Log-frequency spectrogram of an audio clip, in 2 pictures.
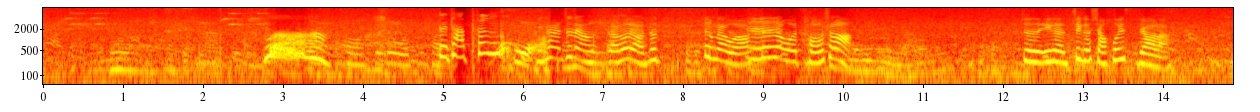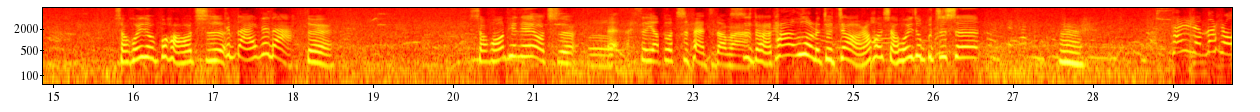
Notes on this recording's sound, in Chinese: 带着录音机去跨年。31号那天带着老婆孩子去上海跨年。带上录音机，录了些游玩过程中的声音。连大虹桥区域都没出。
